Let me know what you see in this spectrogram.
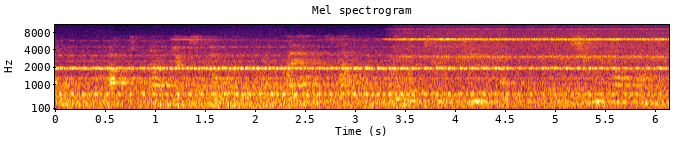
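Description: E5-series Shinkansen standing at the platform with its doors open, its on-board equipment giving a steady electrical whine over a constant hum; a higher whine joins about three seconds in.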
